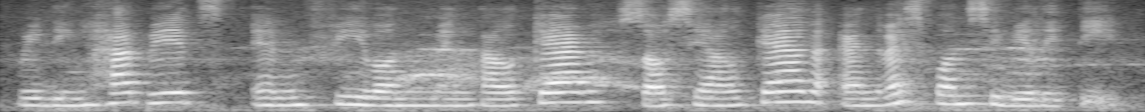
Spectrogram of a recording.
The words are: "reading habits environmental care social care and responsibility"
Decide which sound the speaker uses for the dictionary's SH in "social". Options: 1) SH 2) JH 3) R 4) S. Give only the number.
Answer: 4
